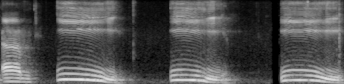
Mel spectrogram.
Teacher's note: Okay, and the articulation is fixed. It doesn't glide. It doesn't go like oi, oi. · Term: monophthong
